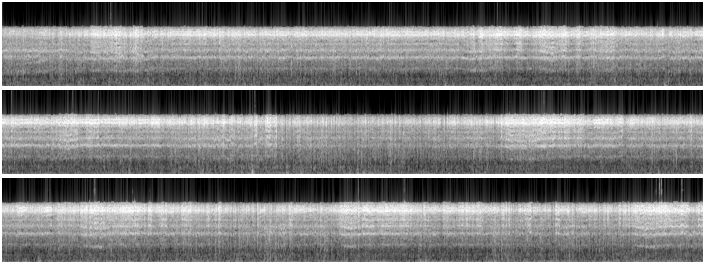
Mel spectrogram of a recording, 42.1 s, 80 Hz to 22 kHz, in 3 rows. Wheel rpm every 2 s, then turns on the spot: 200, 220, 240, 240, 230, 220, 230, 230, 230, 230, 230, 230, 230, 230, 230, 230, 230, 230, 230, 230, 230.
none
